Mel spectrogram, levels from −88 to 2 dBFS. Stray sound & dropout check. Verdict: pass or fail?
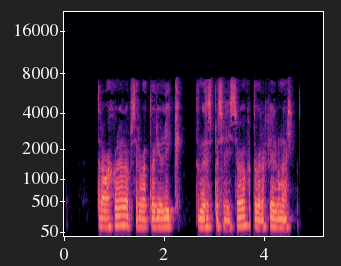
fail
